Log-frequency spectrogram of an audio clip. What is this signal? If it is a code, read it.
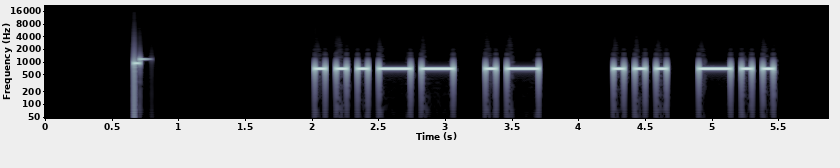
Morse code, heard as a keyed tone, about 15 wpm, 700 Hz. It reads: 3A SD
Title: Field Day Exchanges - 15wpm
